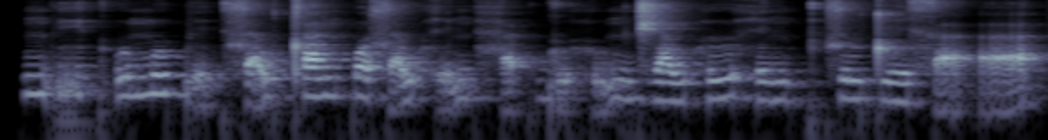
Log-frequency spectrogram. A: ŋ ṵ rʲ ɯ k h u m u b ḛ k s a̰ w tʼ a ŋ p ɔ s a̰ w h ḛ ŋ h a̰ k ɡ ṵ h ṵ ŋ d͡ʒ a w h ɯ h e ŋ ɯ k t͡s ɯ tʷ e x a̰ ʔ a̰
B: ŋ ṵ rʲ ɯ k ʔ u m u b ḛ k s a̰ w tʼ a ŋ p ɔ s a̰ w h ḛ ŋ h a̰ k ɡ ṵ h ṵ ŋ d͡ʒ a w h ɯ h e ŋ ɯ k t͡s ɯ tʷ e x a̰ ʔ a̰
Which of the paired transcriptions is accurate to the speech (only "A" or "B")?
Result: B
